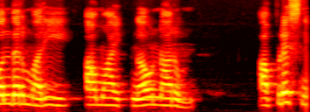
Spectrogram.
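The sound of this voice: The background is quiet. Over it comes an unforced reading voice.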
